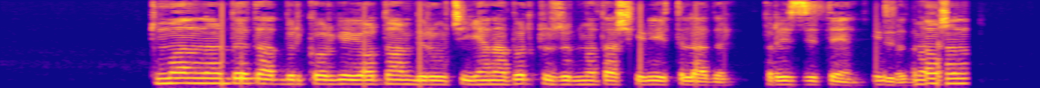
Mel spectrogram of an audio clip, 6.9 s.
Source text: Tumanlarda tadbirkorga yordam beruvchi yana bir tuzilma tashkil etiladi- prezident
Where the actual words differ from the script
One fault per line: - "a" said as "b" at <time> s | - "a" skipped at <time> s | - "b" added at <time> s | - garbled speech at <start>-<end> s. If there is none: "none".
- garbled speech at 5.9-6.5 s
